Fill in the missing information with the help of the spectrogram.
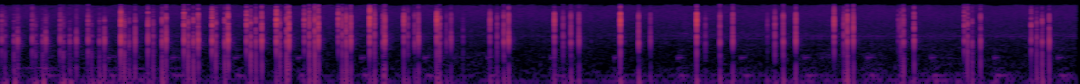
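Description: A smartphone in a plastic case is held upright in both hands while fingernails scratch and tap the case and glass. The result is a quiet, rapid stream of sharp, dry clicks, sometimes in quick bursts and sometimes spaced out, each dying away at once. Soft scratching and a low rumble sit underneath.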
